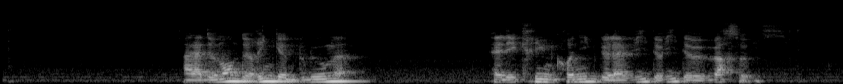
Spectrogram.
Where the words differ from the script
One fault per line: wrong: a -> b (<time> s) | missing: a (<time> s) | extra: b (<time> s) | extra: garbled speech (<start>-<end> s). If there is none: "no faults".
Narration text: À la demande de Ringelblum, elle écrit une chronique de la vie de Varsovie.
extra: vie de (6.6 s)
